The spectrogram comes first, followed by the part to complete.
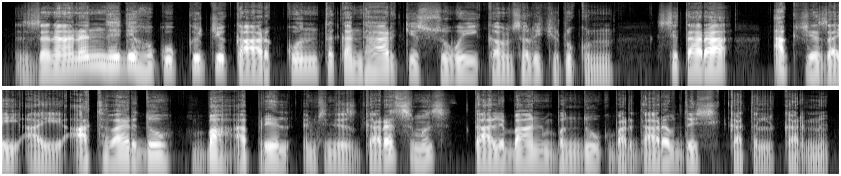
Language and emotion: Kashmiri, neutral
